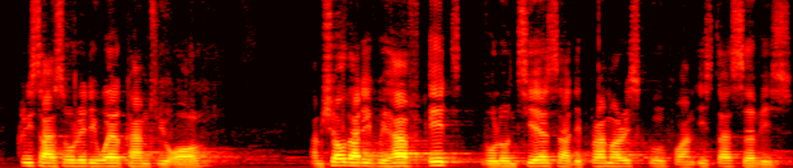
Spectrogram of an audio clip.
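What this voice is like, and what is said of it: Slightly sick, under-the-weather voice. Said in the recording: “You can hear from my voice that I'm a little bit under the weather.”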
